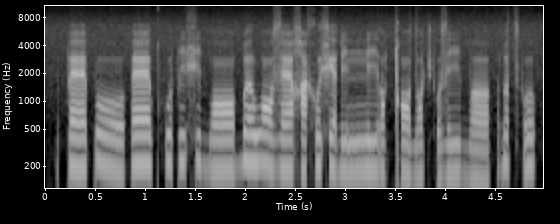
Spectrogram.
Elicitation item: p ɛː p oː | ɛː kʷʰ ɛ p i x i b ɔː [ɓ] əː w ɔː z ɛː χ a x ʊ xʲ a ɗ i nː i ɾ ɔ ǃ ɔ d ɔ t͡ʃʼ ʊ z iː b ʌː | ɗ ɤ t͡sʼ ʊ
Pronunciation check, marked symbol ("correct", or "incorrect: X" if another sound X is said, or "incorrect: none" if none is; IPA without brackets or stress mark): correct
